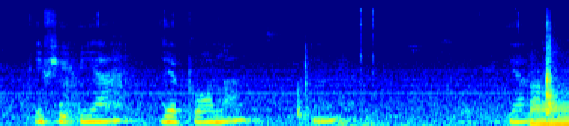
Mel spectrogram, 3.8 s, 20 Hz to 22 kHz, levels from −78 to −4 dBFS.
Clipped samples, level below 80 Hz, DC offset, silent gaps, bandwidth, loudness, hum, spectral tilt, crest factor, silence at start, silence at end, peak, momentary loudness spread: under 0.1%; -56 dBFS; under 0.1%; none; 16.5 kHz; -36 LUFS; none; -7 dB/octave; 24 dB; 0 s; 0 s; -12 dBFS; 17 LU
